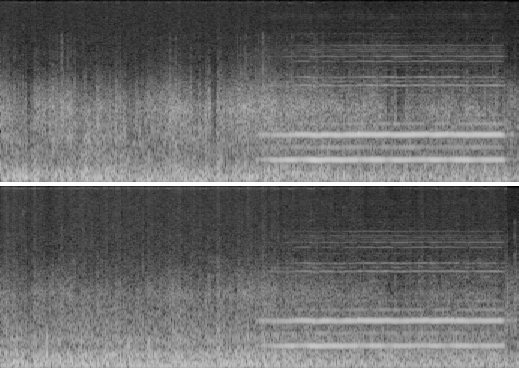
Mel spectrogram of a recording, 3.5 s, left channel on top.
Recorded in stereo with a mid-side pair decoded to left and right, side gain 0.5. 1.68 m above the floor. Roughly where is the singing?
Ahead left.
